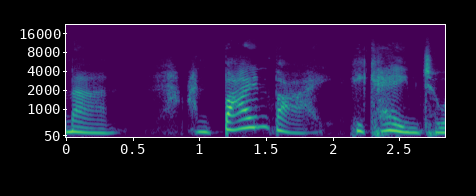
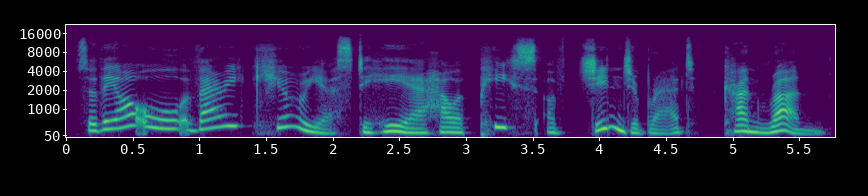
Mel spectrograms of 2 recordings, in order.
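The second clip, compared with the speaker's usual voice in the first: usual speaking voice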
